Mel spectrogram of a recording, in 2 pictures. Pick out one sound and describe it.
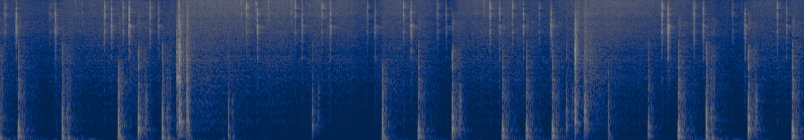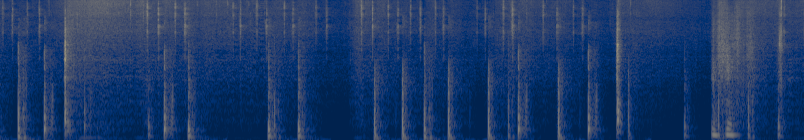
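Stone blocks clack sharply as they are placed, one after another.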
